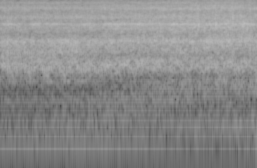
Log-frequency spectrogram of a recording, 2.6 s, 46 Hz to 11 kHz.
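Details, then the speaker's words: Ford 6.0 Powerstroke diesel, 4200 engine hours, EGR removed, 4in exhaust, apparently stock tuning, warm after a few miles: steady, even idle with deep low rumble, no knocks, misses or surging; runs smooth and clean, normal idle. "feels good seems like it's on the stock tuning and everything right now yeah she she runs nice man"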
